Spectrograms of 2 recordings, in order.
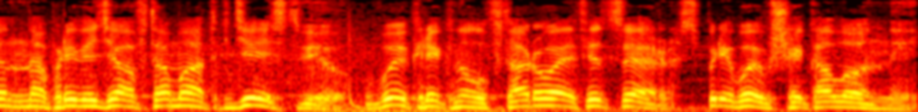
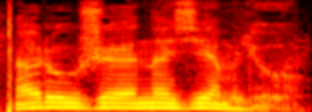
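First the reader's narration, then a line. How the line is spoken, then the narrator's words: Calm steady tone. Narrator (Russian): спокойным тоном повторил Пашков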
